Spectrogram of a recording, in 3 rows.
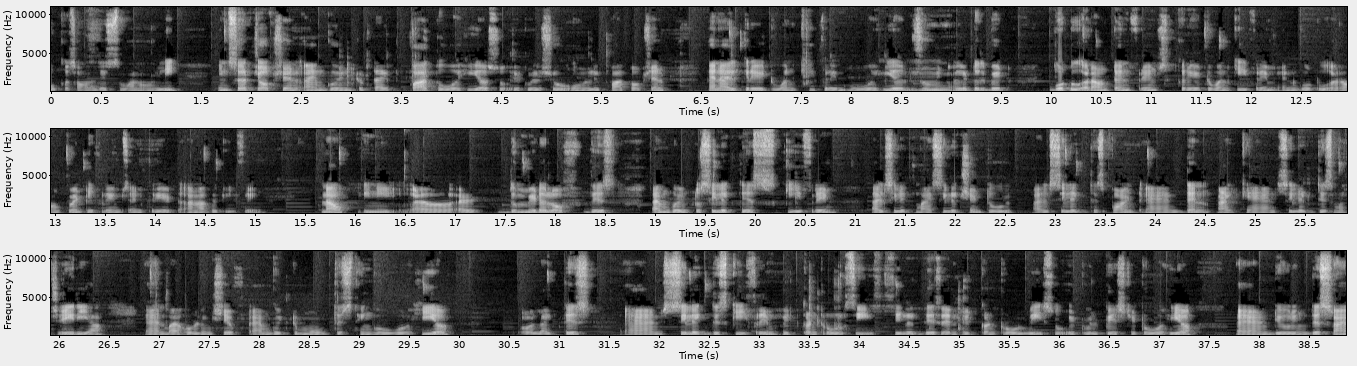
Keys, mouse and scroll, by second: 1.7 click, 2.8-4.1 typing, 6.7 click, 8.0 =, 8.3 =, 10.3-19.4 drag, 23.0-30.8 drag, 30.8-32.3 drag, 33.5 ctrl+c, 34.2 click, 34.8 ctrl+v.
